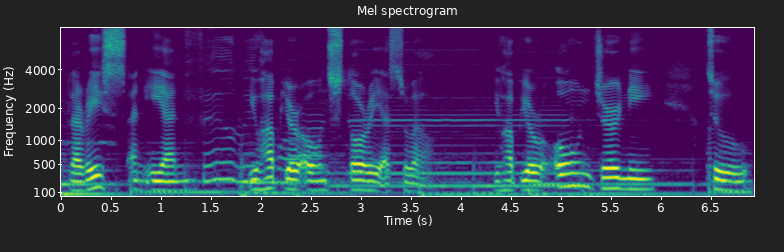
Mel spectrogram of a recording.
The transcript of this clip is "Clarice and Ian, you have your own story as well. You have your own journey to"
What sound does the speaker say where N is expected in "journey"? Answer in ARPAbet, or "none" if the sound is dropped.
N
